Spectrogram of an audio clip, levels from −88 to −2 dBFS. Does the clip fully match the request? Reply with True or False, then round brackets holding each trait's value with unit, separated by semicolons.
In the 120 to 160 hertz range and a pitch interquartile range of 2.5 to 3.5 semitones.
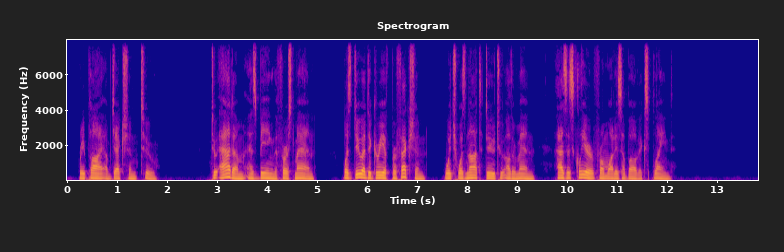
True (135 Hz; 2.9 semitones)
